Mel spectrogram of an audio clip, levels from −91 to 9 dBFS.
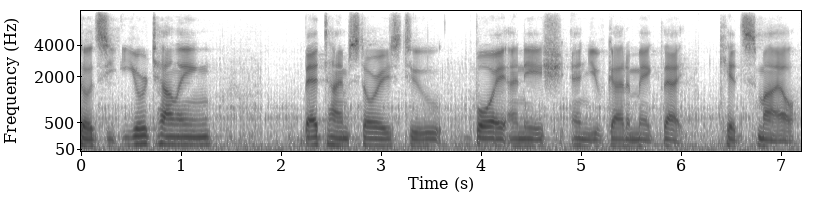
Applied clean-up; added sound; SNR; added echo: none; Boat, Water vehicle; 15 dB; none.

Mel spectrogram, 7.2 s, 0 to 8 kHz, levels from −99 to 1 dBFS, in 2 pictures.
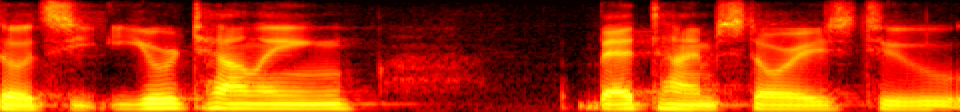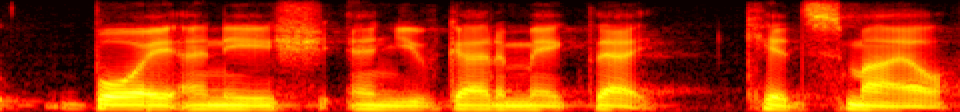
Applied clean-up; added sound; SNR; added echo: none; none; none; none.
